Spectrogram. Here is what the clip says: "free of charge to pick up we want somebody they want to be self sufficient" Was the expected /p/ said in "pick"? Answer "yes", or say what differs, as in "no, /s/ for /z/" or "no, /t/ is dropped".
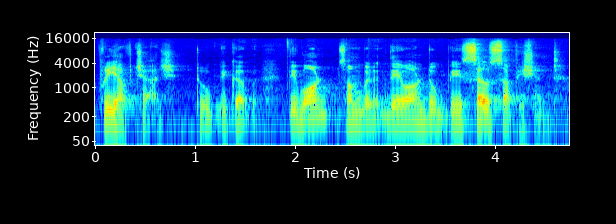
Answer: no, /b/ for /p/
